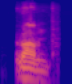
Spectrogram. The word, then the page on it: romp: British English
